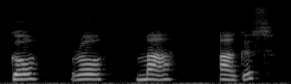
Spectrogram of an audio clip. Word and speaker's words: go raibh maith agat: Go ra maith agat, go raibh maith agat, you might hear as well. Go ra ma agat.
